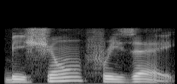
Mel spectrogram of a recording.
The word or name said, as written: bichon frise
